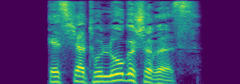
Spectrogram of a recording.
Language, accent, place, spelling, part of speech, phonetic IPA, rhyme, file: German, Germany, Berlin, eschatologischeres, adjective, [ɛsçatoˈloːɡɪʃəʁəs], -oːɡɪʃəʁəs, De-eschatologischeres.ogg
- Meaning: strong/mixed nominative/accusative neuter singular comparative degree of eschatologisch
